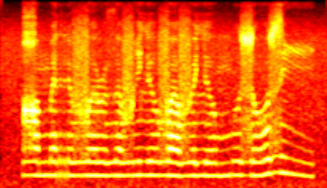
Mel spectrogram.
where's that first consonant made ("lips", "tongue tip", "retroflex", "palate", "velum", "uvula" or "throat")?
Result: uvula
